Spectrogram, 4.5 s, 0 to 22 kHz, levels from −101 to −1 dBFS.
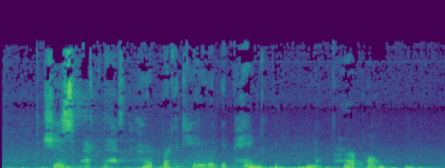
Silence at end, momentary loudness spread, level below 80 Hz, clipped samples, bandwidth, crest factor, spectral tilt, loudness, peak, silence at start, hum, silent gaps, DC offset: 0.05 s; 10 LU; -30 dBFS; under 0.1%; 17 kHz; 20 dB; -4.5 dB/octave; -28 LUFS; -6 dBFS; 0 s; none; none; under 0.1%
